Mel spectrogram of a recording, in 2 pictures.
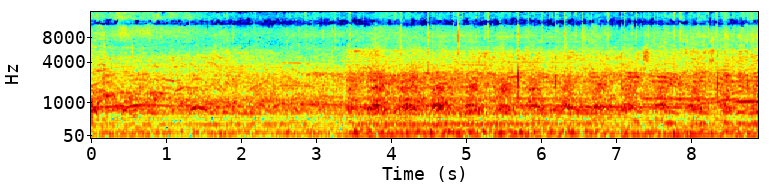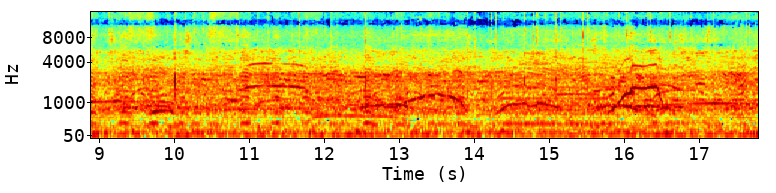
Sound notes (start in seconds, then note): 0.0 cheering; 0.0 screaming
